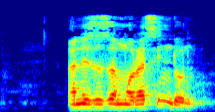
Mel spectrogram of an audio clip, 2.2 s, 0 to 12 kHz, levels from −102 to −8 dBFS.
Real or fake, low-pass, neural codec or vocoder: real; 7.2 kHz; none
